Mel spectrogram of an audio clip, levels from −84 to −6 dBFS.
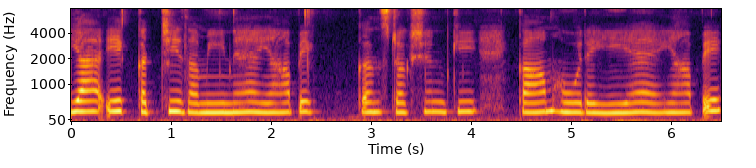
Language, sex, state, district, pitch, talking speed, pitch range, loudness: Hindi, female, Bihar, Kaimur, 255 Hz, 140 wpm, 250-270 Hz, -17 LUFS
